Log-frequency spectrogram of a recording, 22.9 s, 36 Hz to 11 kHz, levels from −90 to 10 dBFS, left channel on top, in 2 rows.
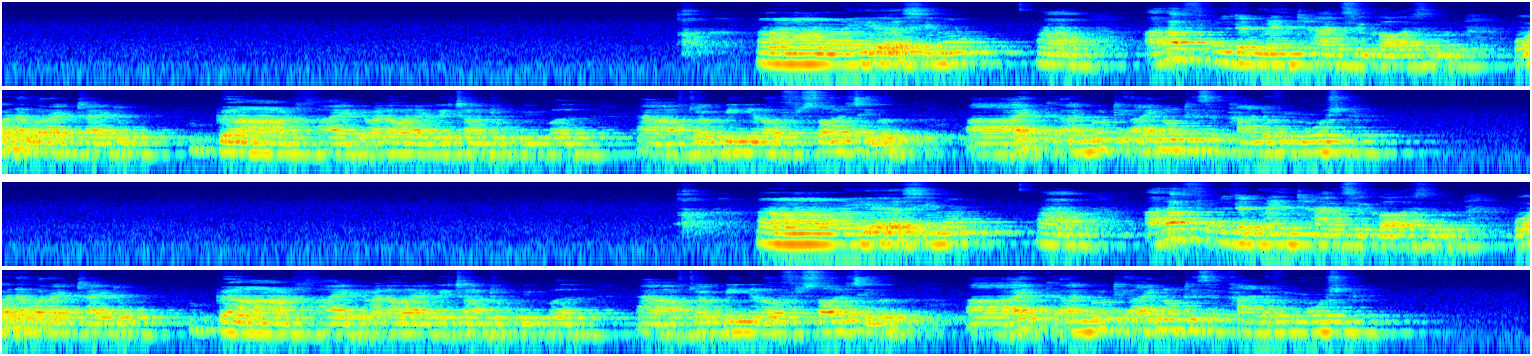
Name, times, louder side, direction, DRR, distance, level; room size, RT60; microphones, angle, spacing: voice 1, 5.7-7.3 7.8-8.1 8.6-10.9 11.3-12.4 12.9-15.8 16.2-18.2 18.7-21.7, equal, ahead, -8 dB, 2.2 m, -21 dB
6.8 x 2.9 x 4.8 m, 1.0 s
head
